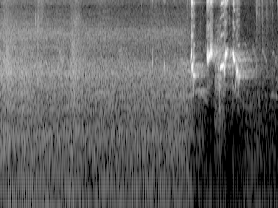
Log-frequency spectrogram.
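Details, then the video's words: Caged red-whiskered bulbul performs its main song pattern, phrased clearly: about three seconds of steady background hiss, then four quick, bright, whistled chirps in a short burst. "วางสำนวนชัดๆ"เดินเพลงแม่บท ชัดถ้อยชัดคำ"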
